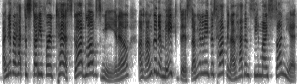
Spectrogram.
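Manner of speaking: high, urgent mock yell; retold yelling. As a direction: yell it out in desperate faith. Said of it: "I started yelling".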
